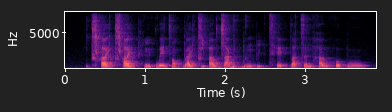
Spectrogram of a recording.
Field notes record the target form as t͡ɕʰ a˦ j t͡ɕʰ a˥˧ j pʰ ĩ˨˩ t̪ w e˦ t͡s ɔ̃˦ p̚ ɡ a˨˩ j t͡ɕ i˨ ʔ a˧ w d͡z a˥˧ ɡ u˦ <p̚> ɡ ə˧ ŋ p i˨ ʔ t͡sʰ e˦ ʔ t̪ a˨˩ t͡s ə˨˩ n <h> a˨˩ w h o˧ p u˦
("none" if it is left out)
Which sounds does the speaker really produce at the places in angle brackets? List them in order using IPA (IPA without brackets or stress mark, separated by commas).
p̚, h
